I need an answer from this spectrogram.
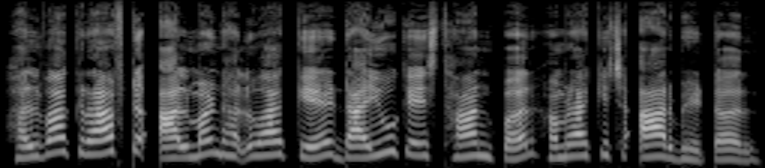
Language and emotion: Maithili, neutral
